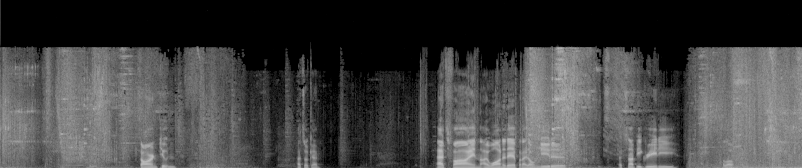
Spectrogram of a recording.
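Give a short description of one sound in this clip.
Game spells whoosh and crackle.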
